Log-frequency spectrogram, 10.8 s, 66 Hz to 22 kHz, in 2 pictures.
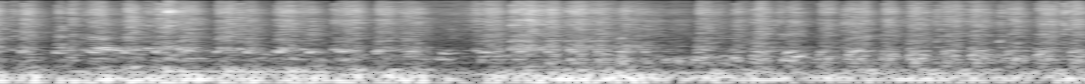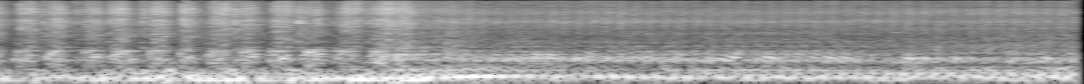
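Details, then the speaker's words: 1971 GMC C10 with fuel-injected 5.3L LS swap, first start on old gas, believed stock cam: deep choppy idle with uneven loping pulse and stumbles, smoky; lumpy rough idle running super rich, tune needs work. "It's running super rich. Sounds like it's super cammed."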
